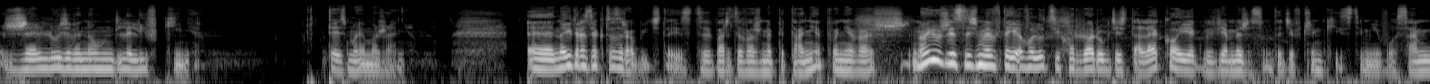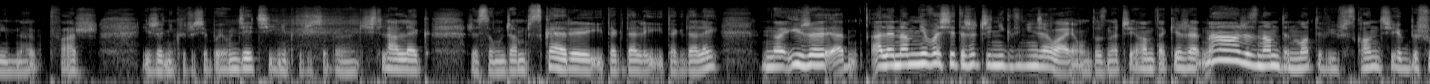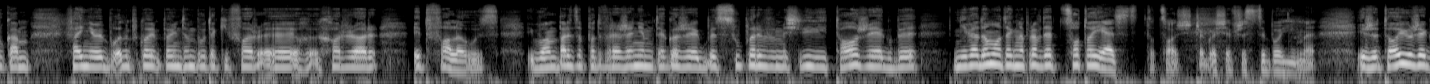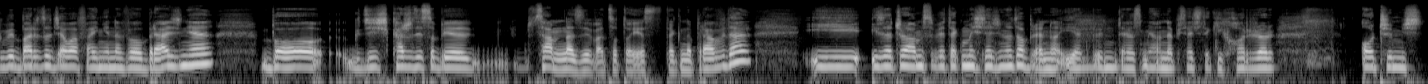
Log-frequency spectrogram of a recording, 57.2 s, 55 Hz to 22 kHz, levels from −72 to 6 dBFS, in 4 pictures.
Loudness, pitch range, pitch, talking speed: -21 LUFS, 160-205 Hz, 185 Hz, 175 wpm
